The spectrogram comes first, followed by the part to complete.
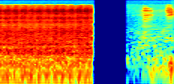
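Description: Steady machine noise with a hiss and a fast low pulsing, like an engine running, that cuts off suddenly just over a second in.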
